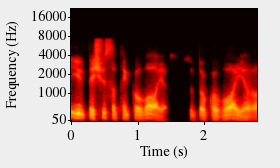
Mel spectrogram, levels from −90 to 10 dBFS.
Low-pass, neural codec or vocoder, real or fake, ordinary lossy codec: 7.2 kHz; codec, 16 kHz, 0.8 kbps, ZipCodec; fake; Opus, 64 kbps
